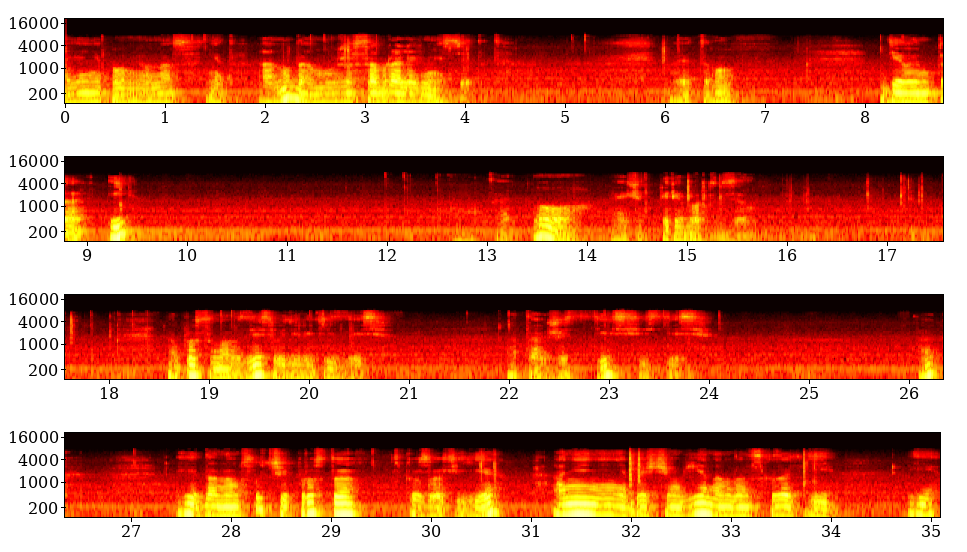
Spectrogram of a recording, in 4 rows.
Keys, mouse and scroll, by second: 1.4 click, 2.7 ctrl+click, 3.4-5.3 middle drag, 5.3 ctrl+click, 6.4-9.3 middle drag, 12.7-15.8 middle drag, 16.3 ctrl+z, 17.4 ctrl+z, 18.1-19.3 middle drag, 19.3 click, 20.2 shift+click, 20.9-23.1 middle drag, 23.1 shift+click, 23.7 shift+click, 24.3-27.3 middle drag, 28.6-30.8 middle drag, 30.8 e.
